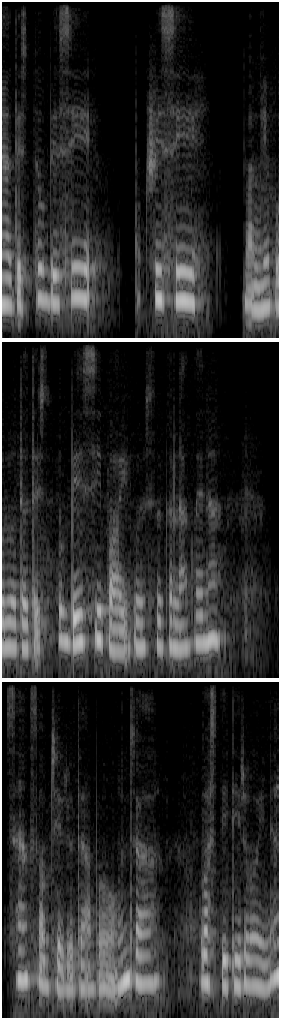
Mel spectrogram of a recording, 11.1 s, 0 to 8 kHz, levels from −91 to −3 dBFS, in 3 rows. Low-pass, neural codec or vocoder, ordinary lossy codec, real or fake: none; codec, 16 kHz, 0.8 kbps, ZipCodec; none; fake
